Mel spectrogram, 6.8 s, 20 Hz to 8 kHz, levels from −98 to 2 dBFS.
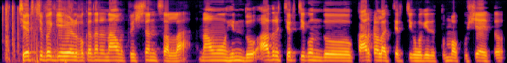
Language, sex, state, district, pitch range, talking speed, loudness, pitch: Kannada, male, Karnataka, Shimoga, 145-170 Hz, 140 wpm, -15 LUFS, 155 Hz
